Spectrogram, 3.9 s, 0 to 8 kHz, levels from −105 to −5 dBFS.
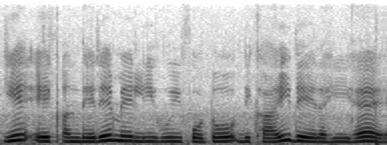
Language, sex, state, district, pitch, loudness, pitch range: Hindi, female, Rajasthan, Jaipur, 225 Hz, -13 LUFS, 215-240 Hz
